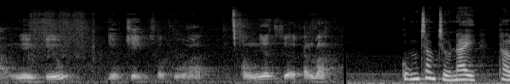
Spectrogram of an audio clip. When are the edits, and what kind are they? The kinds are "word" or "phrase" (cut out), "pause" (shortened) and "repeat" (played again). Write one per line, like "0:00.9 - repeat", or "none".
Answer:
none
